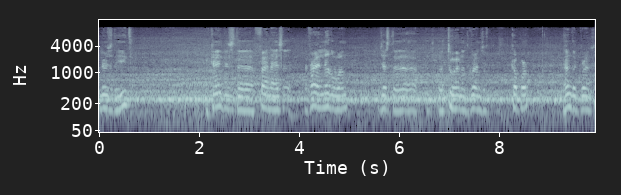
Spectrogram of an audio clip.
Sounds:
gurgling, speech

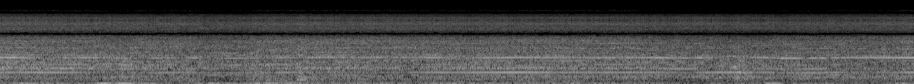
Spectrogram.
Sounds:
vacuum cleaner cleaning floors

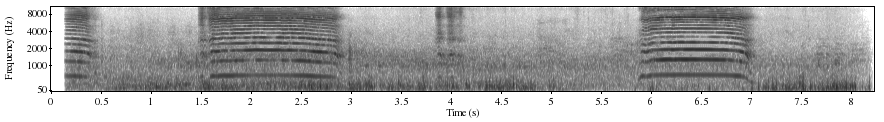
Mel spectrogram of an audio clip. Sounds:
sheep, bleat

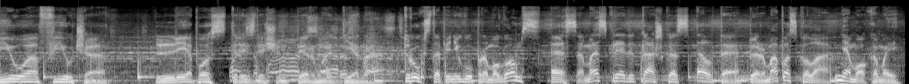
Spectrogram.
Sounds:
music, speech

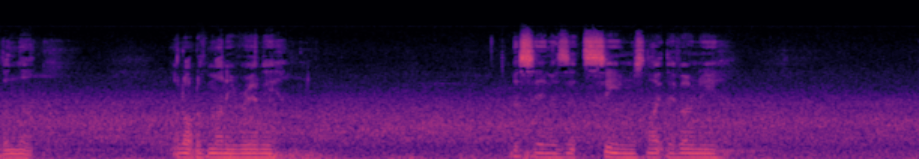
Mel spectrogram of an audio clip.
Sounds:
speech

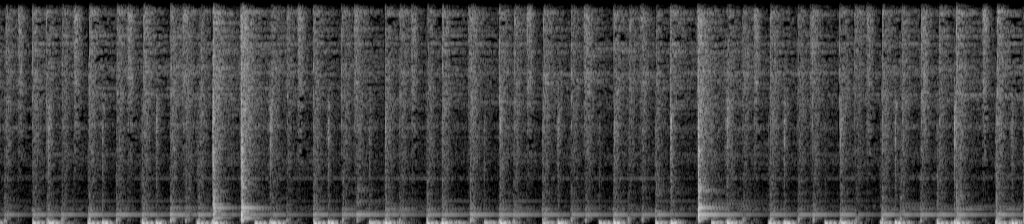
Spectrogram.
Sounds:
hi-hat, bass drum, percussion, cymbal, rimshot, drum kit, drum, snare drum

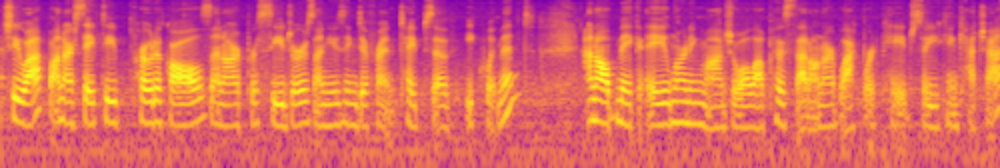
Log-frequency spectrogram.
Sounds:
speech

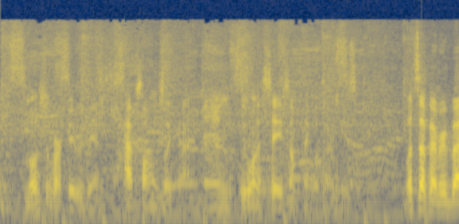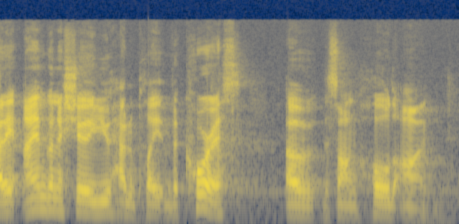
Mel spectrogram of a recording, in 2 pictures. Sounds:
speech, music

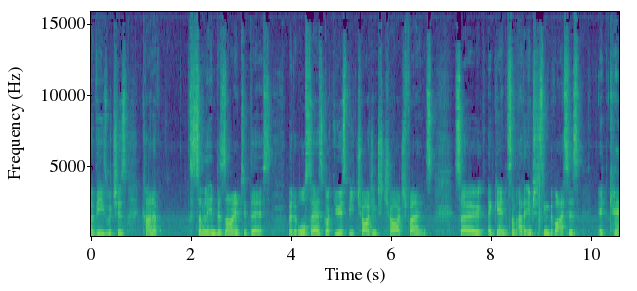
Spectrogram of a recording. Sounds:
speech

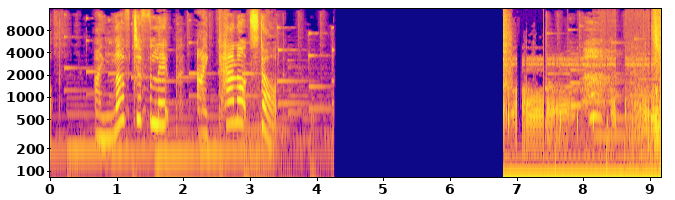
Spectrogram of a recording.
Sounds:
speech, music

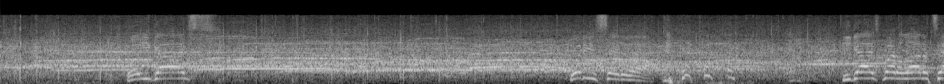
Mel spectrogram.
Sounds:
man speaking, speech, monologue

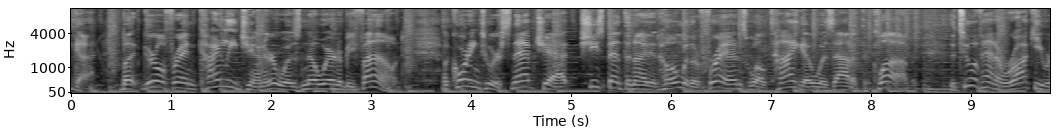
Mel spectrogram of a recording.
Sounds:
music, speech

